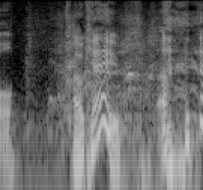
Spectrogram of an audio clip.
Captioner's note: event host laughs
